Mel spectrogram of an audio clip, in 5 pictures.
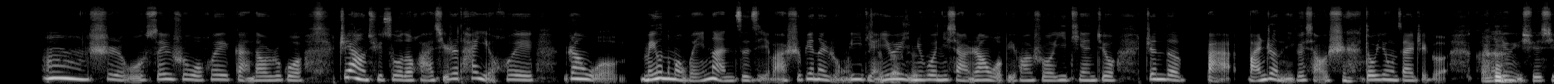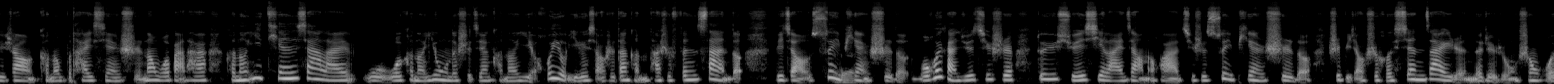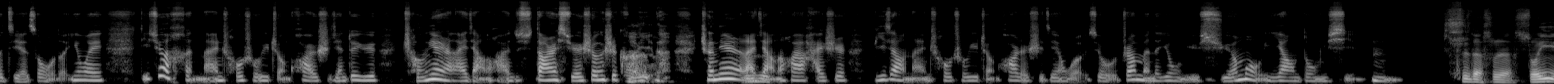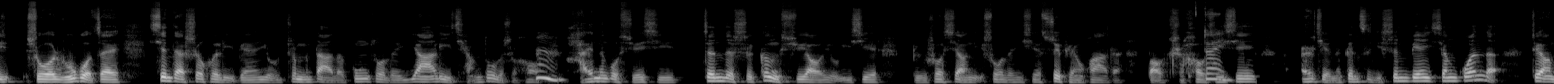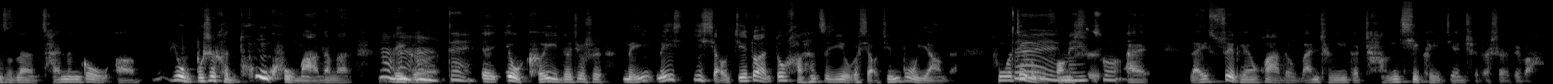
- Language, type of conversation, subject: Chinese, podcast, 你觉得让你坚持下去的最大动力是什么？
- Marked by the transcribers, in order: teeth sucking; laughing while speaking: "时"; chuckle; other background noise; chuckle; laughing while speaking: "的"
